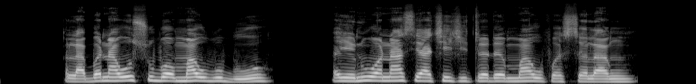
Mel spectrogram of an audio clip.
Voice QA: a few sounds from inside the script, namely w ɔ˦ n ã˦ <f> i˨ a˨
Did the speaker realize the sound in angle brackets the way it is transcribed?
no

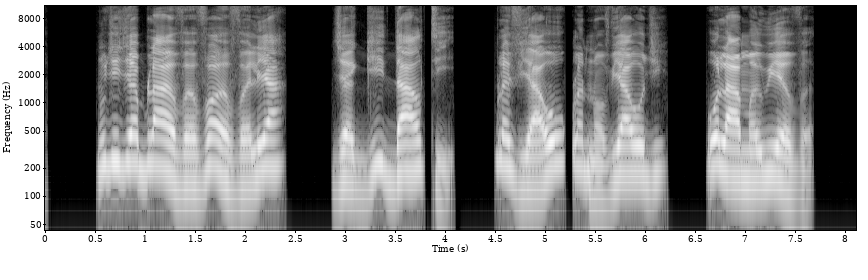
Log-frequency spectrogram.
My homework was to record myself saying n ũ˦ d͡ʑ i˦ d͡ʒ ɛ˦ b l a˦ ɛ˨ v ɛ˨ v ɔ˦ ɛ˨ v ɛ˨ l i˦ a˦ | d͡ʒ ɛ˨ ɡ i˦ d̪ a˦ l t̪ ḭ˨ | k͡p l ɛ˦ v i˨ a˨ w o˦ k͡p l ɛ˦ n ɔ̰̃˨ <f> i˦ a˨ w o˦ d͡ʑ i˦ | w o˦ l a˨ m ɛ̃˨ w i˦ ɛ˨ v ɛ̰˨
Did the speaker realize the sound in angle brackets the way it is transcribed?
no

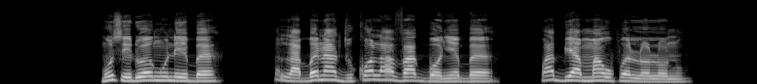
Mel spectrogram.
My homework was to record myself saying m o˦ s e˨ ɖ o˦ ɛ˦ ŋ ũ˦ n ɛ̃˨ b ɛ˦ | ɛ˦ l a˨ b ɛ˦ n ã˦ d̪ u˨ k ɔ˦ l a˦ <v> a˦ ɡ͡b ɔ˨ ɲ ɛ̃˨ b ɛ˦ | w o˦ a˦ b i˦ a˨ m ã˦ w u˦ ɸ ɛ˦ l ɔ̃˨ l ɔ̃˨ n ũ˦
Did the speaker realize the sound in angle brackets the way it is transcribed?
yes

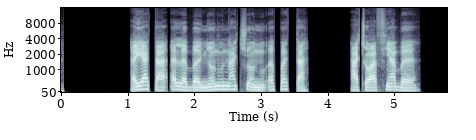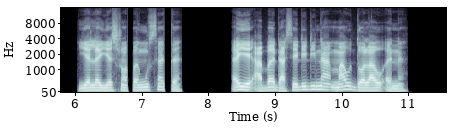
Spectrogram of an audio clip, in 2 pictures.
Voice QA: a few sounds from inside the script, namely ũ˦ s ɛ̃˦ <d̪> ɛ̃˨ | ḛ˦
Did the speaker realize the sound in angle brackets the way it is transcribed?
no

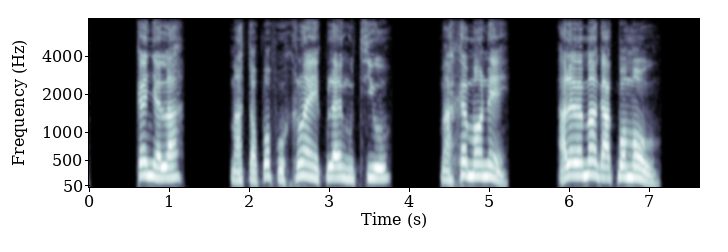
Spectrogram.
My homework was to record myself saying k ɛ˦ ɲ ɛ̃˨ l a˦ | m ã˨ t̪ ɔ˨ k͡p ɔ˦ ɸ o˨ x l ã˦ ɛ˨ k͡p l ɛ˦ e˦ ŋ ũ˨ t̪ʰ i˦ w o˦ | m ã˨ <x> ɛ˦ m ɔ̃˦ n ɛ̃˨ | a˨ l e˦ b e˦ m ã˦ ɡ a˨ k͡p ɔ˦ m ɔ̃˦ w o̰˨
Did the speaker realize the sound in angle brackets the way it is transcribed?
yes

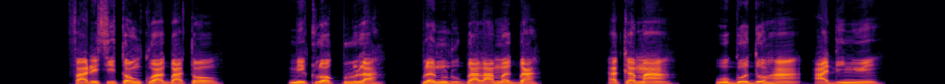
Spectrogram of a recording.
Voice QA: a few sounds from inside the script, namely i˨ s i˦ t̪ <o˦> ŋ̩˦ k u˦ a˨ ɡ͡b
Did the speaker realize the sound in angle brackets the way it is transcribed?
no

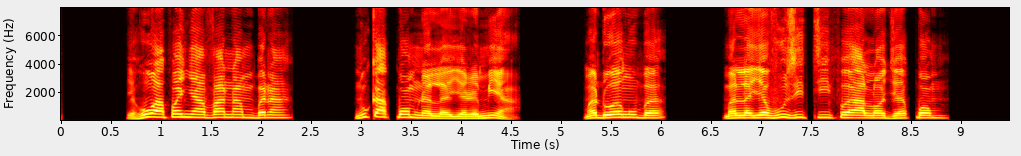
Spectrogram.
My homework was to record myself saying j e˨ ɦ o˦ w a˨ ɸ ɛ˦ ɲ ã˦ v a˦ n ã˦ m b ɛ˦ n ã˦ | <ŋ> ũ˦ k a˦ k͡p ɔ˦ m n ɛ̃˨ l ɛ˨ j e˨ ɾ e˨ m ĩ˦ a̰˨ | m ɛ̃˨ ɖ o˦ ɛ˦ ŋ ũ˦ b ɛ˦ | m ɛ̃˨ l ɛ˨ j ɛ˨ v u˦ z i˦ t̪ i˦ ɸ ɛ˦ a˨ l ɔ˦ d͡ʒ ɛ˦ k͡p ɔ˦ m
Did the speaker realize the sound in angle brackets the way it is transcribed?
no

